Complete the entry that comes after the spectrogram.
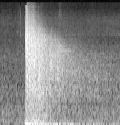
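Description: Submarine deck gun firing in the UBOAT naval video game: a single loud, sharp boom that hits abruptly and then trails off into a long, rumbling decay.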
